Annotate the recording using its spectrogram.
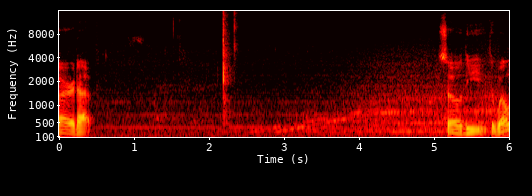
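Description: An electrical machine hums steadily.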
